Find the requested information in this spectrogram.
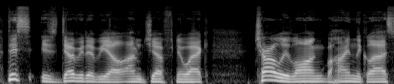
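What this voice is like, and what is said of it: Strained voice, losing his voice. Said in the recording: “losing my voice, but that's what allergies are”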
